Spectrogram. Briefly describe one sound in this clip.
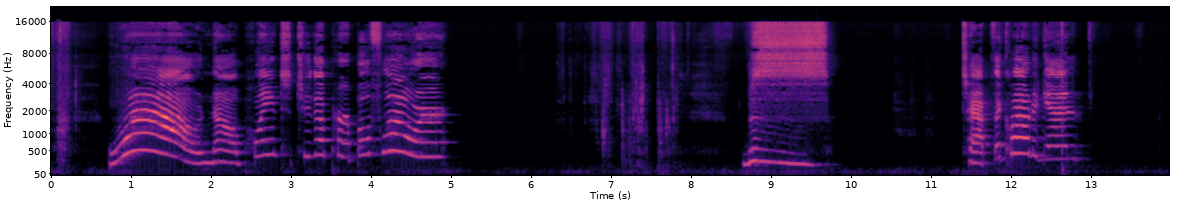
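A young woman reads aloud expressively, close by.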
